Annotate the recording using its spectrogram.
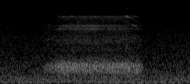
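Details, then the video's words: Pet Shih Tzu named Ozzy snoring in his sleep, eyes open; one drawn-out, rough nasal snore of nearly a second rises out of quiet room hiss and stops abruptly. "Ozzy, o Shih Tzu, roncando."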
